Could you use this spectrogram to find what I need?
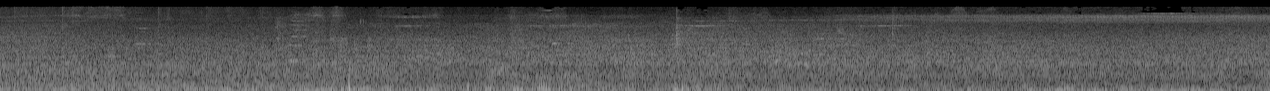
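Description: Wind blows and rumbles across the microphone outdoors.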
